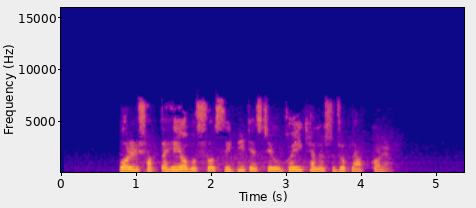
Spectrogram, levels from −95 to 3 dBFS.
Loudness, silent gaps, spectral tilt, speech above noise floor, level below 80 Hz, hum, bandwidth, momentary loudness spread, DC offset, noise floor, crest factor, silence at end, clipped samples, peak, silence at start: -18 LUFS; none; -6 dB/octave; 58 dB; -62 dBFS; none; 7.4 kHz; 10 LU; under 0.1%; -75 dBFS; 16 dB; 1 s; under 0.1%; -4 dBFS; 0.8 s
